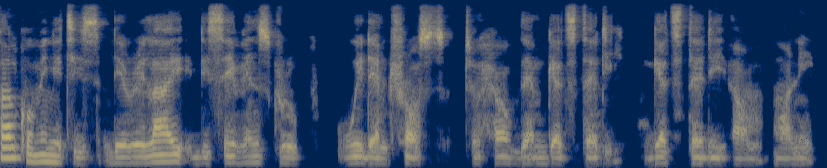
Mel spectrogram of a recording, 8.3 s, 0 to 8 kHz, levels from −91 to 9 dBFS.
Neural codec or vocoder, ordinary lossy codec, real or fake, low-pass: codec, 16 kHz, 4 kbps, FreqCodec, larger model; none; fake; 7.2 kHz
